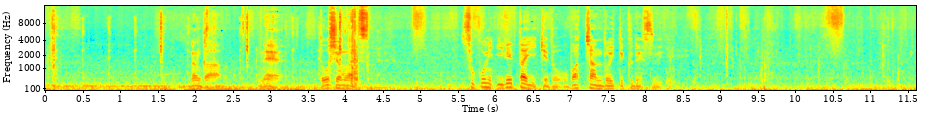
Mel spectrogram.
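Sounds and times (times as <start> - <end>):
car engine and road noise while driving: 0.0 - 11.6
faint higher ticks: 0.1 - 4.0
speech: 2.0 - 4.4, 5.6 - 8.5.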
